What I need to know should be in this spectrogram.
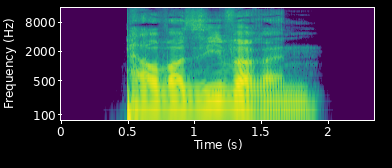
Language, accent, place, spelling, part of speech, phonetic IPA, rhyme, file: German, Germany, Berlin, pervasiveren, adjective, [pɛʁvaˈziːvəʁən], -iːvəʁən, De-pervasiveren.ogg
- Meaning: inflection of pervasiv: 1. strong genitive masculine/neuter singular comparative degree 2. weak/mixed genitive/dative all-gender singular comparative degree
